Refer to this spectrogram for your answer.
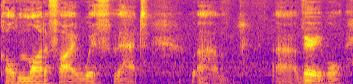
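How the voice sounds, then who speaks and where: A man talks at a moderate pace. The recording carries audible room echo and noticeable background noise. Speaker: software instructor. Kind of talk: lecture. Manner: halting.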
